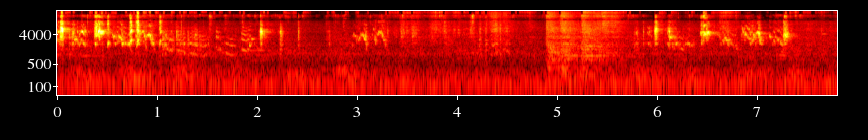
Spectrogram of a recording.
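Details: Lovebirds in a group of five give quick, sharp, high chirps in loose bursts, with a brief broadband rush midway and a constant low background rumble.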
